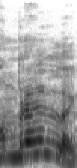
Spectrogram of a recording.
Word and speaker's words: umbrella: okunuşuna dikkat ediyoruz bu umbrella kelimesi ne bakıyoruz Bu da yine u ile başladı ama ah sesiyle okunuyor o zaman ünlü bir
